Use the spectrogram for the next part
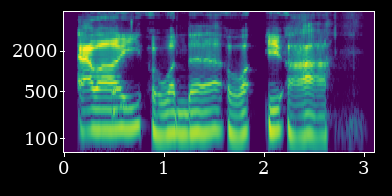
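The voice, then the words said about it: Cockney accent slipping into French. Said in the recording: “I tried to start with the sort of Cockney gangster and it started to slip into French rather rapidly and I sort of tried to course correct ... Weird patois”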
